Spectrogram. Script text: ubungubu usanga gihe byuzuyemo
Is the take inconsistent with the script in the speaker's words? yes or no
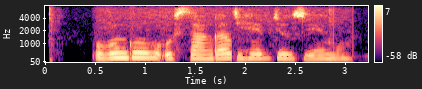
no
